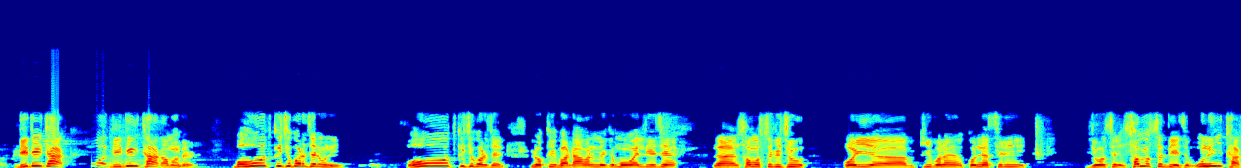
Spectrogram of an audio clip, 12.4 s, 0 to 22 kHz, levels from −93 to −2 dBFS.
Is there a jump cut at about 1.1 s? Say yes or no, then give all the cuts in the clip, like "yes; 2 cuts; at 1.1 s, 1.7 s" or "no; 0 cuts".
yes; 1 cut; at 1.1 s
